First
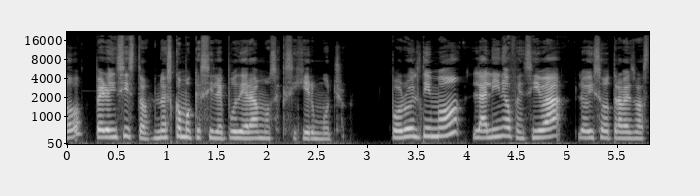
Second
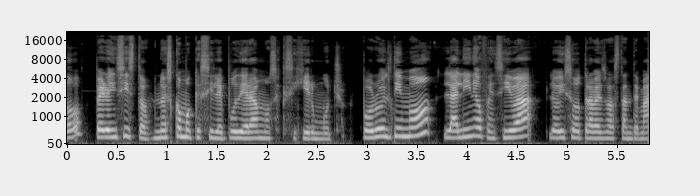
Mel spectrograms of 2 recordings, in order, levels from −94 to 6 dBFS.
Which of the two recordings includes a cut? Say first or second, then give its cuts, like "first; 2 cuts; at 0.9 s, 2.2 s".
second; 1 cut; at 2.9 s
